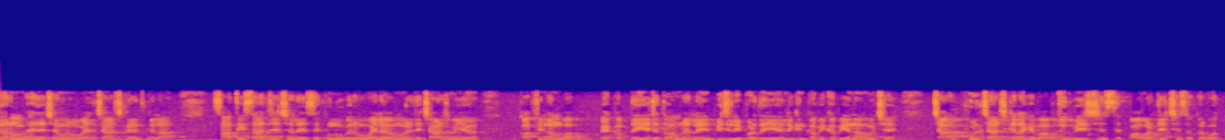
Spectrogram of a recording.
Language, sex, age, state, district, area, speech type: Maithili, male, 18-30, Bihar, Supaul, urban, spontaneous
